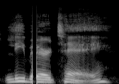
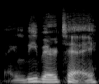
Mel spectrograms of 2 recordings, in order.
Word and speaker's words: Liberté: This spring, they'll be launching their new luxury brand, Liberté. That's how it's pronounced. That's what he said. Liberté, to address what they say is a gap in the market and that's begging to be filled.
